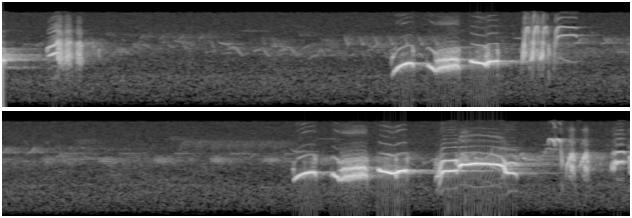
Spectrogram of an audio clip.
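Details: Eurasian blackbird singing in Castricum, the Netherlands: two fluty phrases of low mellow whistles rising into sharp high twittering flourishes, separated by a few seconds of quiet with faint distant birds behind.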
